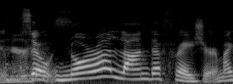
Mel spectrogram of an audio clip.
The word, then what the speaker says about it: Frazier: Say it the way you would say it in your country. Nora Landa, and then the Frazier, because that's just the American pronunciation.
